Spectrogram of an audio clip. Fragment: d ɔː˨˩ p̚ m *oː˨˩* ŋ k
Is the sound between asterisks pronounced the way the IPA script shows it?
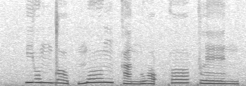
no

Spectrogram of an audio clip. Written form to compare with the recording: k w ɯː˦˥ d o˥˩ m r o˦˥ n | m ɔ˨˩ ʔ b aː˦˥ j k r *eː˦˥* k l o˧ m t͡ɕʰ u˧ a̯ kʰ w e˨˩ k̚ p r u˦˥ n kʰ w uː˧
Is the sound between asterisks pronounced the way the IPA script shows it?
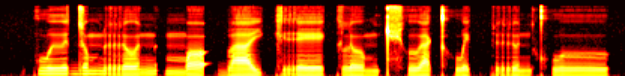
yes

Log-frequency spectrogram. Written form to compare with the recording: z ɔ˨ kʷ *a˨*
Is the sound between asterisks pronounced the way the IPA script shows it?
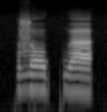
yes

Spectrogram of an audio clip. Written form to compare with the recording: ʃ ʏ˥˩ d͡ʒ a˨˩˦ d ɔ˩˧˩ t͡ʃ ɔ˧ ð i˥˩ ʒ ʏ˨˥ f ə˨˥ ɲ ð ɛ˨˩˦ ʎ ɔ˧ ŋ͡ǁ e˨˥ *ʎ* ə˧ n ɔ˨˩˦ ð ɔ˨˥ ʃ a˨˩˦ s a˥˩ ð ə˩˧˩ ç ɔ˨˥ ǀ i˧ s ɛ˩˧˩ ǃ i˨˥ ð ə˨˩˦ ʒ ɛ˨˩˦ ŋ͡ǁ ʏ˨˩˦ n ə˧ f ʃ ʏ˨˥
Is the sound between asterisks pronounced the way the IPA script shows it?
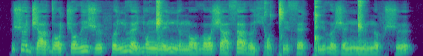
no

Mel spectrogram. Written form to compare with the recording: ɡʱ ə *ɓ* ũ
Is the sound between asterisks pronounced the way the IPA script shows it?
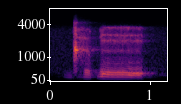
yes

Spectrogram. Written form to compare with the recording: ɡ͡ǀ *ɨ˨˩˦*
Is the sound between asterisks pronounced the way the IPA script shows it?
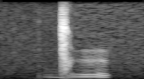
yes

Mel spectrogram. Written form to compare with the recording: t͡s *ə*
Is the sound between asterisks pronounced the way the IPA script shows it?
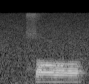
no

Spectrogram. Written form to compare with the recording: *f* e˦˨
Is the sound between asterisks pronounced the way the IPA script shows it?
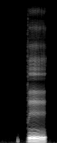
no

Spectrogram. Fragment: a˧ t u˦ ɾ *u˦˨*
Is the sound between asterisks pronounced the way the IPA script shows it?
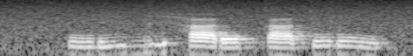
yes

